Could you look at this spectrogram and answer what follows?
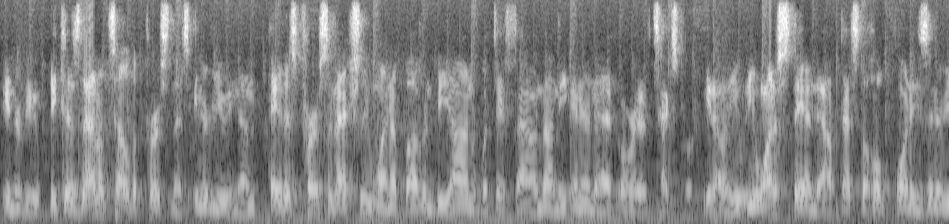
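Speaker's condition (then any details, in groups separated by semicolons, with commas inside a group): No condition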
